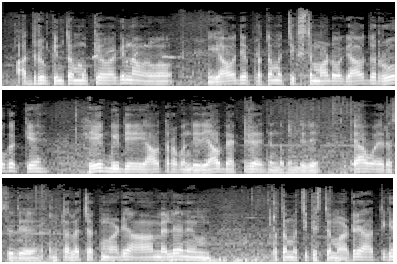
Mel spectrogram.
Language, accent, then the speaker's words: Kannada; Indur, Karnataka, India; ನಮ್ಮೂರು ಈ ಮುಂಡಗೋಡು ಹತ್ರ ಹಳ್ಳಿ ಇಂದೂರು.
